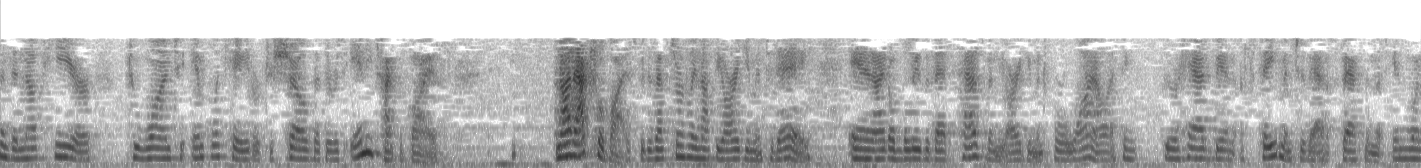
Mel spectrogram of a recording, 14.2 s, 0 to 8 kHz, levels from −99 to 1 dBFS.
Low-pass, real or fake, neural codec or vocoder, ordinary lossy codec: 7.2 kHz; real; none; AAC, 16 kbps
